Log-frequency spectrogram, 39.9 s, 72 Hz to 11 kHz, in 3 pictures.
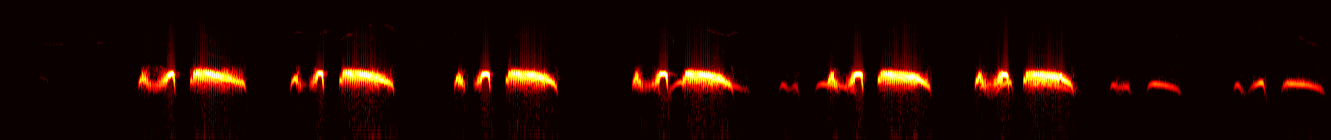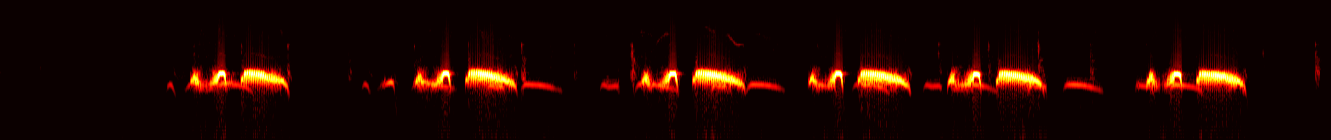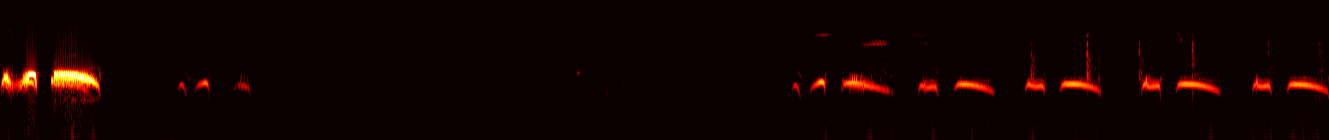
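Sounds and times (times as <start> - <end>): dove cooing: 1.4 - 13.4, 14.9 - 29.3, 34.5 - 39.9.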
